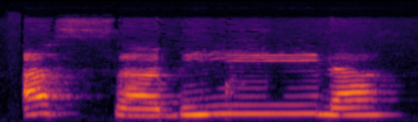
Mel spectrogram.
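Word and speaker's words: السبيلا: So when we're reading it, we do not pronounce it, but when we're pausing, we do pronounce it. Okay, so when we're reading, it's going to sound as as-sabila.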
